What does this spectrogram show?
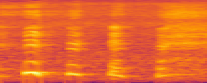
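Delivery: a burst of high laughter at the memory; amused high chuckle. Real, not acted. Laughs at own story.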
